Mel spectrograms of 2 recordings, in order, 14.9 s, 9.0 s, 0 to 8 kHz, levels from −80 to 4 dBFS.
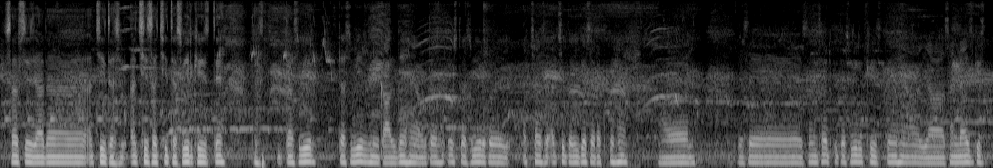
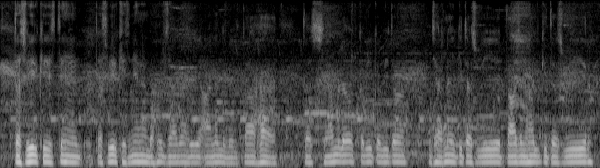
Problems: constant background noise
